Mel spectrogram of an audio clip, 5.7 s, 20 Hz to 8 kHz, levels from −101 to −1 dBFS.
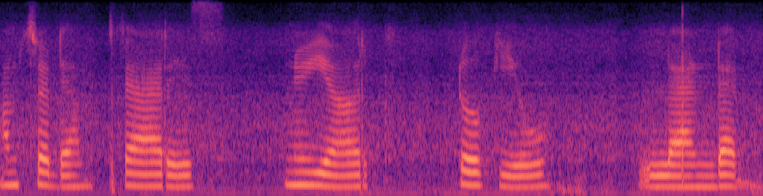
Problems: constant background noise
